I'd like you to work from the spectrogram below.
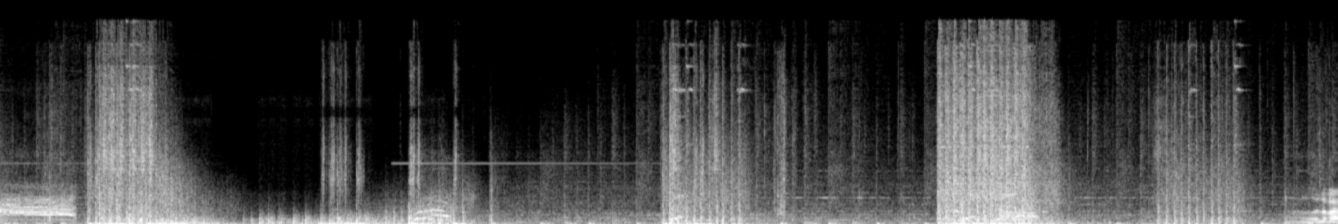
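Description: Loud, dense bursts of gunfire in the action game Wanted: Dead, long automatic volleys and fusillades separated by brief lulls, with game voices and other crashes mixed in.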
